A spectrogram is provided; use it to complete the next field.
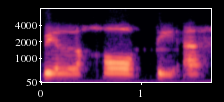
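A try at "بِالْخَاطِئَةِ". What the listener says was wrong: th th tebalkan lagi thnya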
